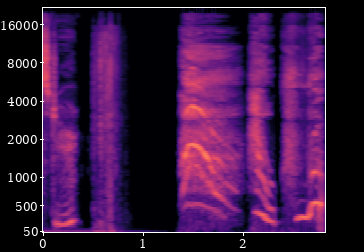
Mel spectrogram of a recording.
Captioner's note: gasps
